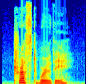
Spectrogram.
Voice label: "trustworthy", voice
